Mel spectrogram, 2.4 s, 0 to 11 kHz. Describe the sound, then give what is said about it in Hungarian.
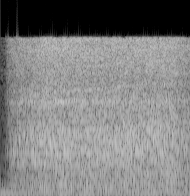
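The new number 46 city bus in Budapest gives a steady, loud engine roar and rumble that swells in at the start and then holds evenly. “Az új 46-os busz már menetrend szerint közlekedik.”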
